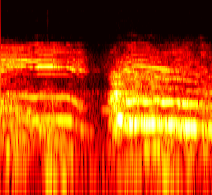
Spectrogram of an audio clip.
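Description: Two drawn-out, high-pitched vocal calls, the second longer and louder and falling slightly in pitch at its end.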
